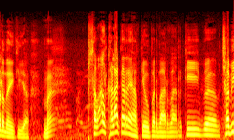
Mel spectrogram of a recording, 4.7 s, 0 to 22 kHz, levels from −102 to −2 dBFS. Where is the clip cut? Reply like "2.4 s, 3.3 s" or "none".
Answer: 1.0 s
